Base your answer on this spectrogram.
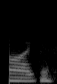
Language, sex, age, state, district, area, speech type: Odia, female, 45-60, Odisha, Angul, rural, conversation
